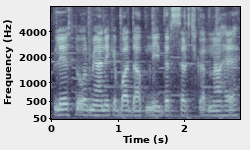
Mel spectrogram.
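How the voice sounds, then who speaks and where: A man's voice: medium pitch, monotone, moderate pace, creaky, faint music behind. A man hosting a casual app tutorial, politely addressing his viewers directly as he explains each step. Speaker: host of a tech tutorial channel. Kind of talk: casual scripted-style app tutorial narration.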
